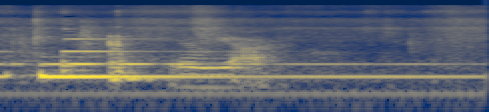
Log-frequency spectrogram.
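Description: A harp string plucked about a quarter second in, ringing a steady low note that slowly fades, as the out-of-tune string is being retuned.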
